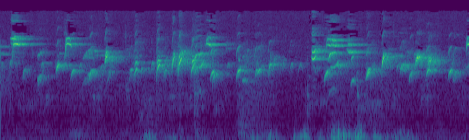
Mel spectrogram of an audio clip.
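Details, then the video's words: Fast, dense European goldfinch twittering in the 'betbeta' and 'setseta' style, played to rouse a goldfinch into song; tumbling liquid chirps and tinkling notes overlap without pause, with soft low knocks underneath. "بتبتة وستستة تخرج الحسون عن السيطره..... هيجان خرااافي تسببه هذه البتبتة نار على نار سيغرد حسونك"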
